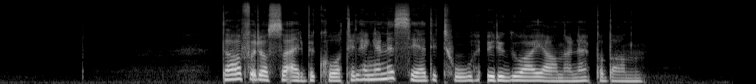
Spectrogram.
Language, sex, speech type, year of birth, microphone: Norwegian, female, read, 1972, Shure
